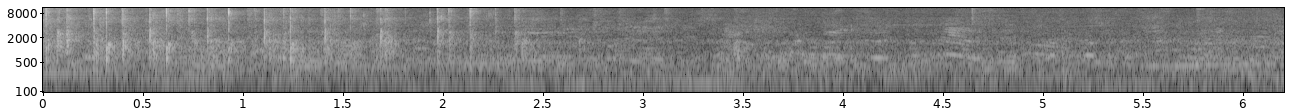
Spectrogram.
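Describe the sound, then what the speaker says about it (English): Audience applause for exhibitors at a county fair 4-H sheep and goat show, a burst of many hands clapping at the start that thins out under steady crowd chatter. "Let's give both of those exhibitors a big round of applause"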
